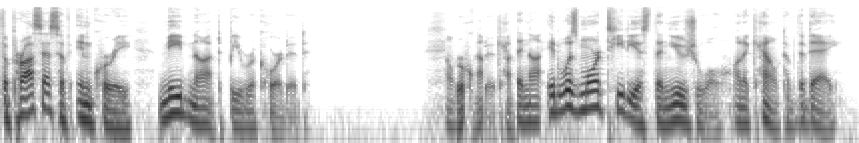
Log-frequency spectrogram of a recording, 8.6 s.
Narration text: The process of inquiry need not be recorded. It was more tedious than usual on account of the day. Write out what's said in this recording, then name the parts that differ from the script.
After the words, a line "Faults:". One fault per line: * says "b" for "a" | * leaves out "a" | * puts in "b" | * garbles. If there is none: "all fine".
The process of inquiry need not be recorded. [garbled] It was more tedious than usual on account of the day.
Faults:
* garbles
